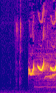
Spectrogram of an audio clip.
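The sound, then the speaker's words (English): A wood thrush sings a short, clear phrase of bright, fluty whistled notes, distinct over a quiet low background hum, with no one talking. “Do you hear that? It's a wood thrush.”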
